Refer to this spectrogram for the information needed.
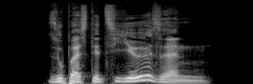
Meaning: inflection of superstitiös: 1. strong genitive masculine/neuter singular 2. weak/mixed genitive/dative all-gender singular 3. strong/weak/mixed accusative masculine singular 4. strong dative plural
- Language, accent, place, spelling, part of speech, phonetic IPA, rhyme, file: German, Germany, Berlin, superstitiösen, adjective, [zupɐstiˈt͡si̯øːzn̩], -øːzn̩, De-superstitiösen.ogg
